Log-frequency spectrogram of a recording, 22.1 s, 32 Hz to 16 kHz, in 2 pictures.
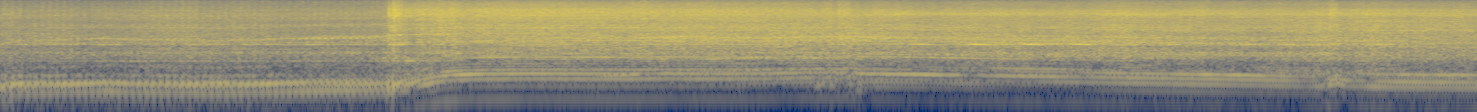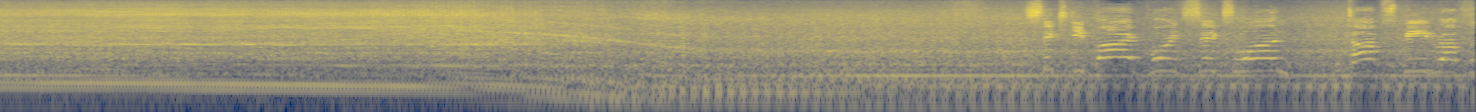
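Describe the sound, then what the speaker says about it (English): A 2011 Polaris RZR XP 900 engine runs on a dyno, starting with a loud idle, then revving up into a sustained high-pitched roar that holds and climbs before dropping back, with a voice speaking near the end. "do our first baseline dyno run here on the 2011 Razor XP"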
